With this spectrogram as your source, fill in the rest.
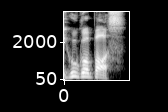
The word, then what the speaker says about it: Hugo Boss: How do you say Hugo Boss in German? It's literally Hugo Boss. That That's it. It's that simple.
